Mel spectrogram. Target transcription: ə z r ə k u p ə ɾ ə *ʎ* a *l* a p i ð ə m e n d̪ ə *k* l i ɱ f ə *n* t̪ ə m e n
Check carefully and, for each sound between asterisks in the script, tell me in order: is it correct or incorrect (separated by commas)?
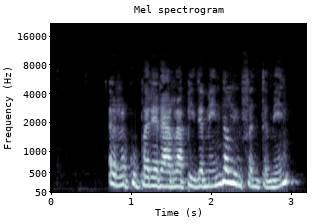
incorrect, incorrect, incorrect, correct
